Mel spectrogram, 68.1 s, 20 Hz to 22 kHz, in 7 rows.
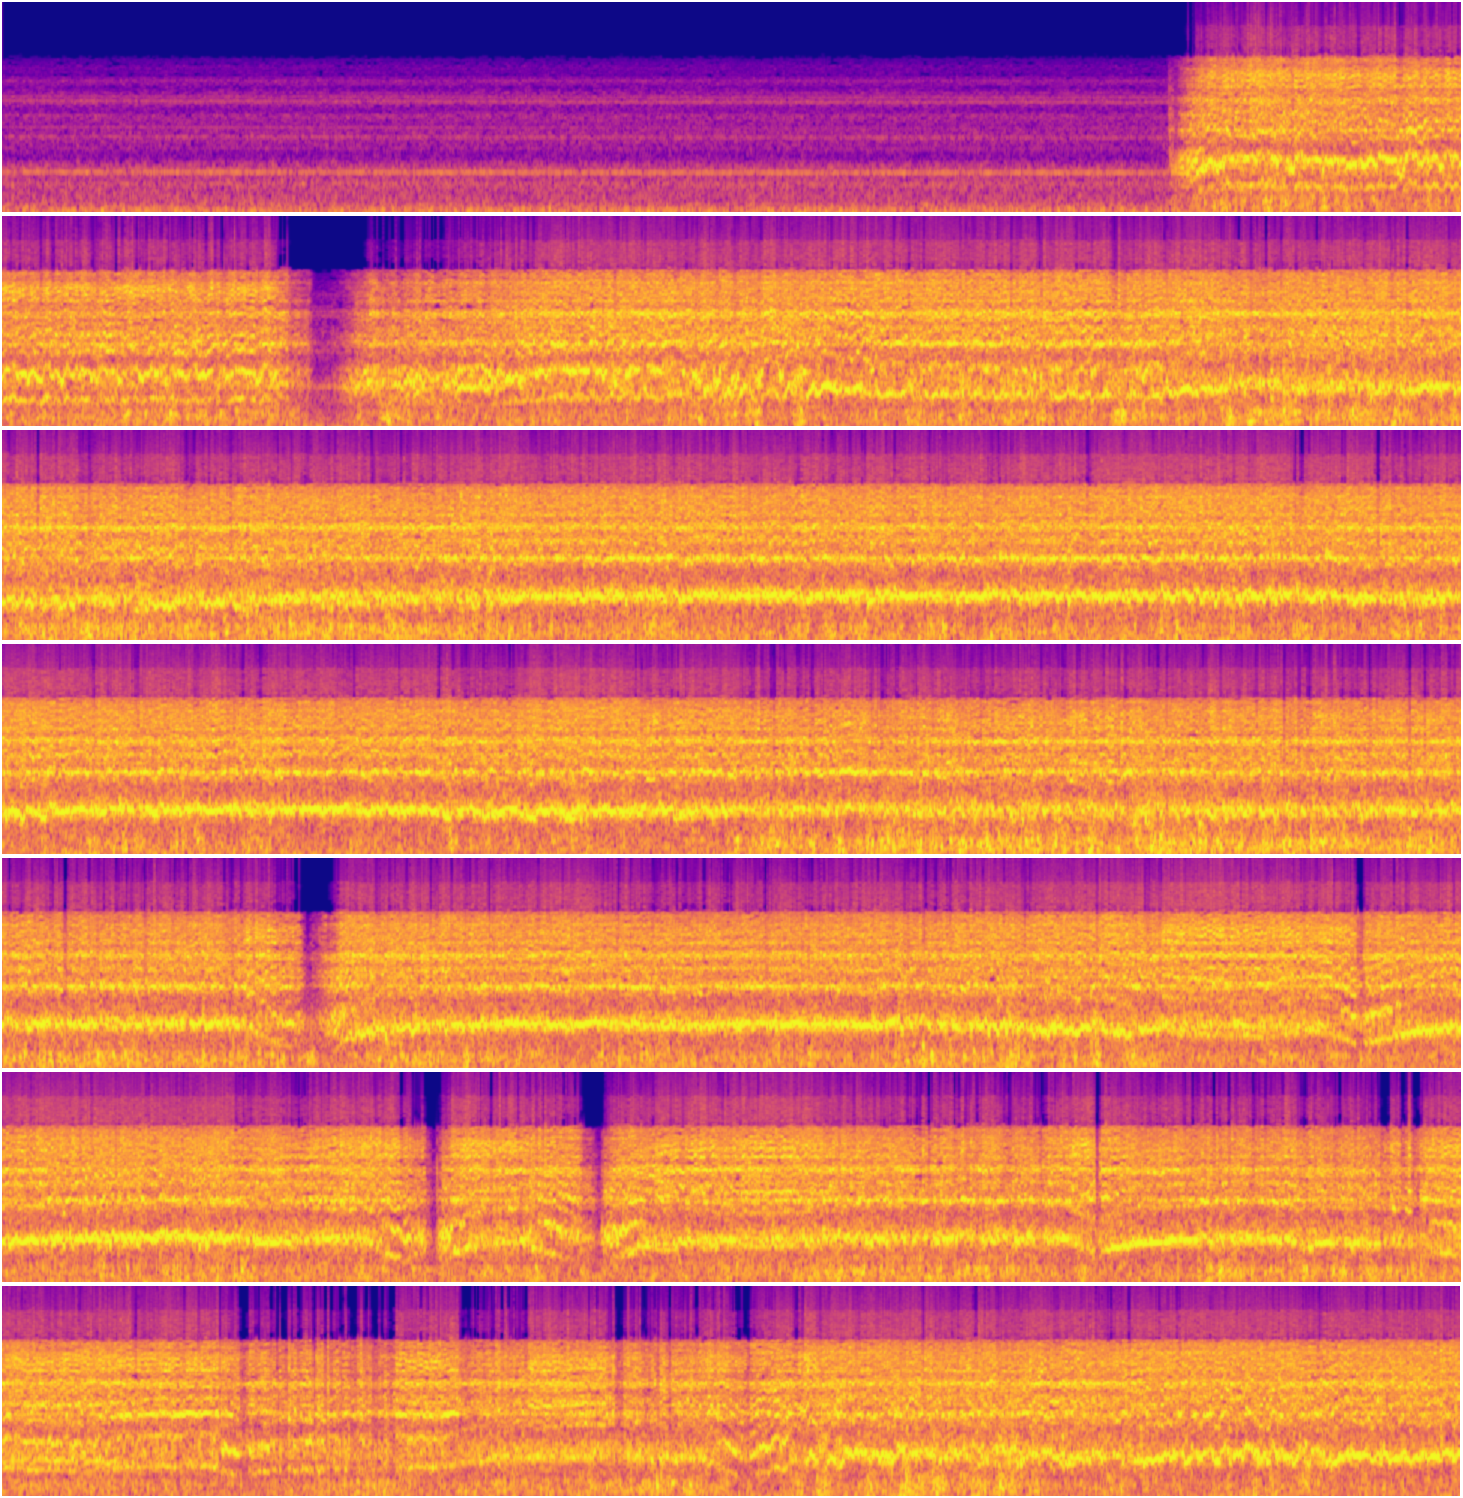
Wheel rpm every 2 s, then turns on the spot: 0, 0, 0, 10, 110, 100, 120, 170, 170, 200, 210, 220, 230, 220, 220, 230, 230, 220, 210, 230, 130, 220, 220, 190, 200, 160, 150, 230, 210, 160, 150, 170, 190, 200.
none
